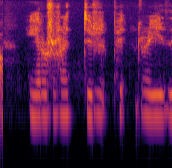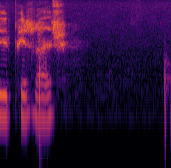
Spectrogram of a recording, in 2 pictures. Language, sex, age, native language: Icelandic, female, 11, Icelandic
